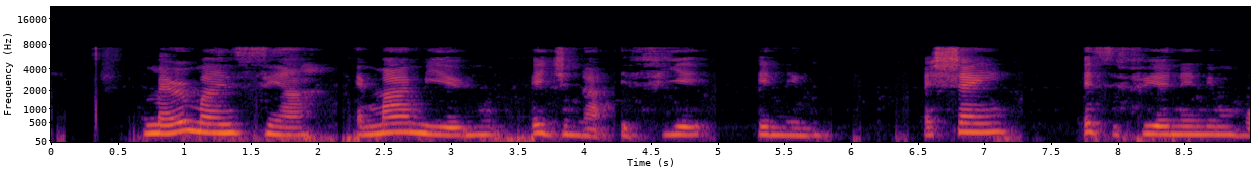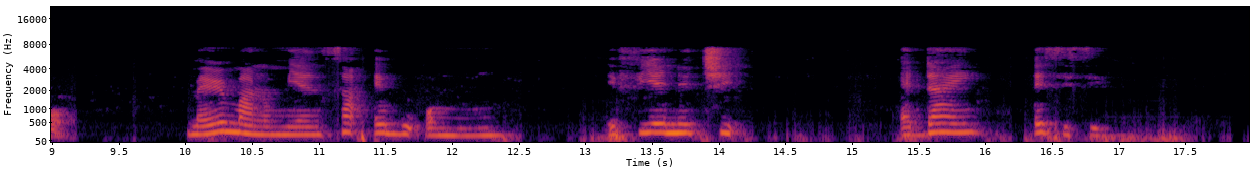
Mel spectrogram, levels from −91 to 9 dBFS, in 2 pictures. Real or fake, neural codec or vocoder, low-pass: real; none; 7.2 kHz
